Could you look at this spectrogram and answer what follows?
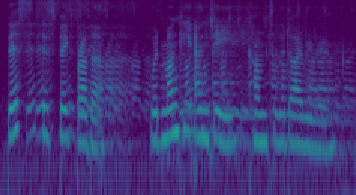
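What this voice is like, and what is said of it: Put-on London woman's accent. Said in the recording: “putting on a stupid woman's London accent”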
